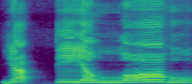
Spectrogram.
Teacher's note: اللہ کے نام سے پہلے یہ زبر آ رہی ہے تو یہ اللہ کا نام ہیوی پڑھا جائے گا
